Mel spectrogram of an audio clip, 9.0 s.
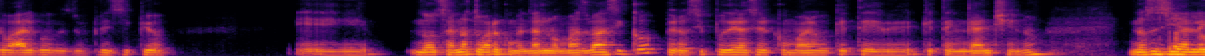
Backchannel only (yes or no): yes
